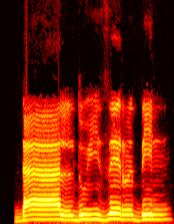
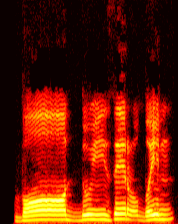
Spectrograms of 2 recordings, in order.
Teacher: ডাল পাতলাভাবে উচ্চারণ হবে, দদ মোটা করে উচ্চারণ করতে হবে।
